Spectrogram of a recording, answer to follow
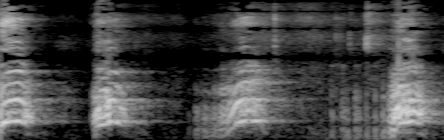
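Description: A dog hidden inside a jacket barking: four short barks about half a second apart, each rising and falling in pitch.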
